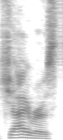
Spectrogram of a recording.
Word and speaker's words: gyros: currently on what floor why do you keep calling them Gyros if they're if they pronounce them Heroes why do you keep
